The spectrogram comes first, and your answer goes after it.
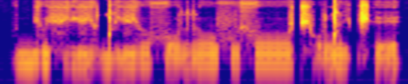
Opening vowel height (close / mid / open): close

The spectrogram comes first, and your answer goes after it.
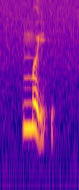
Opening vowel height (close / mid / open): mid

